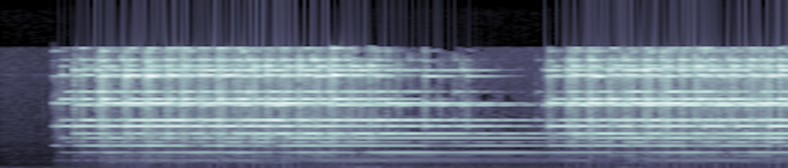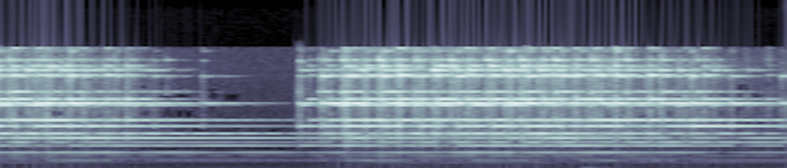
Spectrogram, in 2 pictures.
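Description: Altar bells rung three times, each ring a bright jingle of many high tones that lasts about three seconds and then fades. They mark the elevation of the consecrated host.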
